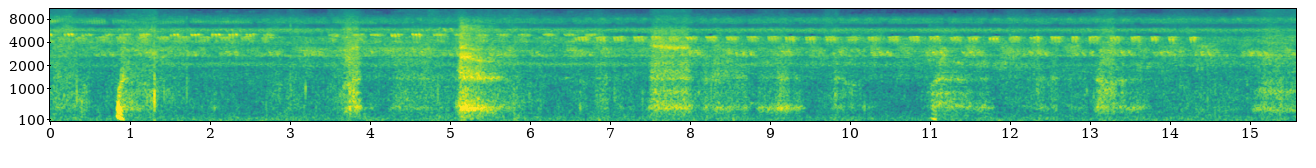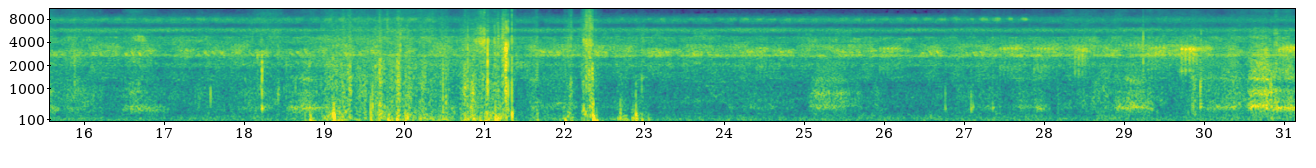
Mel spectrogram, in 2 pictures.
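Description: Night insects, crickets among them, trilling steadily, with a fast pulsed chirp running through the first half. Footsteps and rustling through tall grass and brush break in now and then, with a louder cluster about twenty seconds in.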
